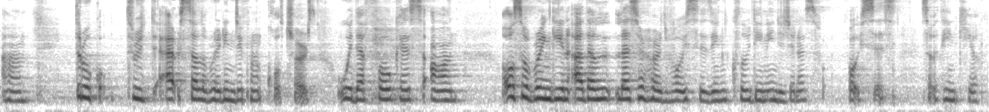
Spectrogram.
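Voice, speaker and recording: A woman's voice: fairly high pitch, fairly even intonation, normal speed, darkish tone. Hesitant young woman from Morocco. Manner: hesitant, many fillers and restarts. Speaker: appointee to cultural council. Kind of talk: brief public statement at a council meeting.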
